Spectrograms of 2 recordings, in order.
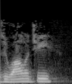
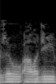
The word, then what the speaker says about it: zoology: We get the English words zoo and zoology or zoology would be proper pronunciation, from the root word of this.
